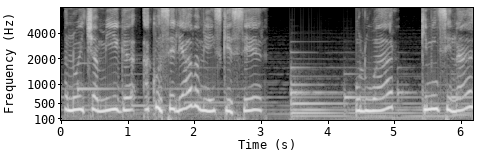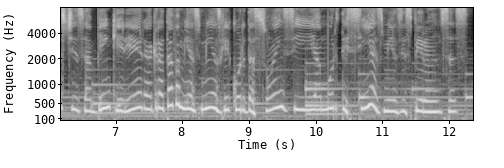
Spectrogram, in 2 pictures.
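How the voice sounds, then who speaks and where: A woman playing a gentle, devout, frail young bride in a dramatised audiobook, speaking tenderly and humbly in solemn literary phrases. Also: very high-pitched.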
